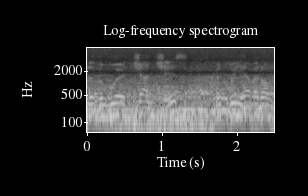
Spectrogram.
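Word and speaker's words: Jantjes: Now one of the uh things that people may contend is the pronunciation of the word chunches.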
